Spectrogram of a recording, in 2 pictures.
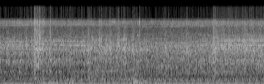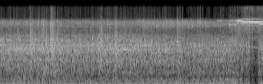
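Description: Side-loading garbage truck's diesel engine running loudly while its automated hydraulic arm lifts a wheelie bin to the hopper, empties it and sets it back down, with a few knocks as the bin and arm clank.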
